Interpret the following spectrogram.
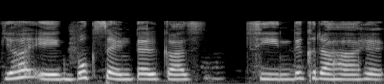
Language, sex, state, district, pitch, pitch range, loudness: Hindi, female, Madhya Pradesh, Bhopal, 245 Hz, 235-275 Hz, -15 LUFS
